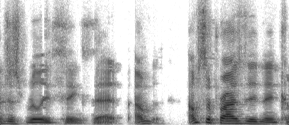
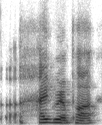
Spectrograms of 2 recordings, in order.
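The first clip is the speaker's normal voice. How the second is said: hesitant, higher mock-awkward greeting; uncomfortable; 10 semitones higher than usual. Kid made to greet a new grandfather, imitated uncomfortable. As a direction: imitate a kid's reluctant hello. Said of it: "Ryan looks so uncomfortable saying that".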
